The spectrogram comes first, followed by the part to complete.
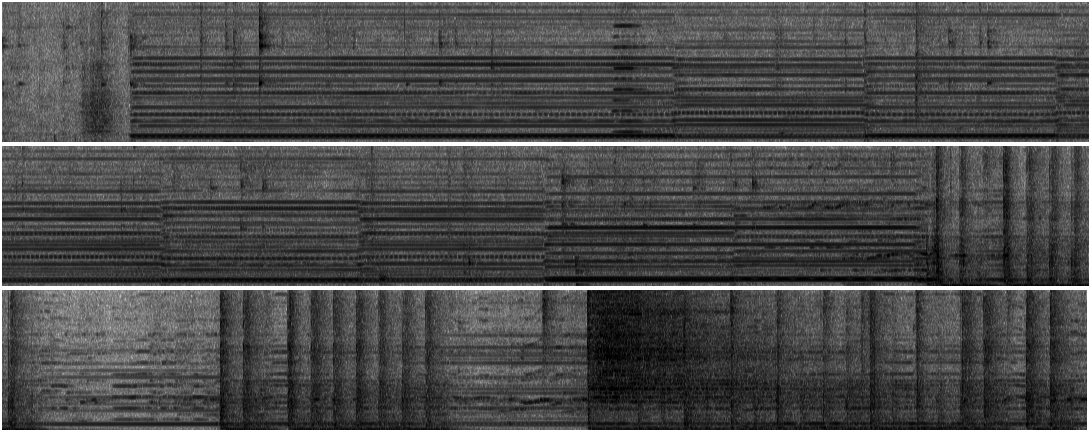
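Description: A live band opening a song: a sustained two-note chord line, changing notes every couple of seconds, plays alone at first. About two-thirds of the way in the drums, bass and guitar come in with stop-start hits, cutting out briefly twice before playing on.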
